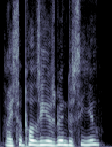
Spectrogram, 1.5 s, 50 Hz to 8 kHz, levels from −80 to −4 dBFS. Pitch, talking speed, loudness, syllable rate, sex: 195 Hz, 320 wpm, -15 LUFS, 7.7 syllables/s, male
